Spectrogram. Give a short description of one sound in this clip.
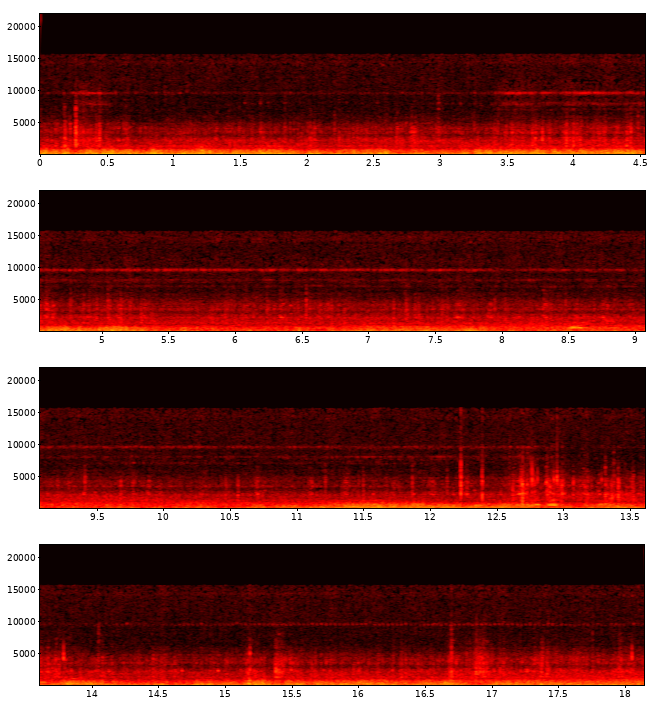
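Wind rushes past steadily outdoors.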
